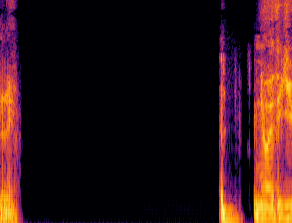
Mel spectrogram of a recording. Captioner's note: silence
